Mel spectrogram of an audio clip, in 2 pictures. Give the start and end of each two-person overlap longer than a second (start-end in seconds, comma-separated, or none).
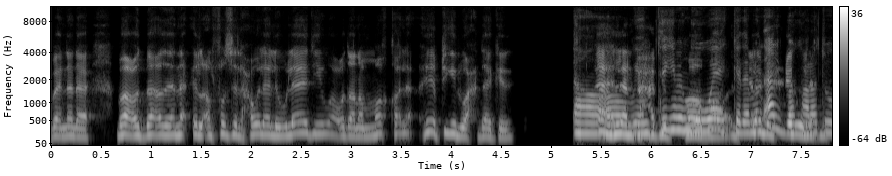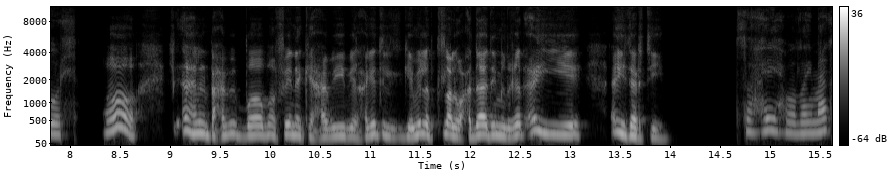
5.5-7.8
